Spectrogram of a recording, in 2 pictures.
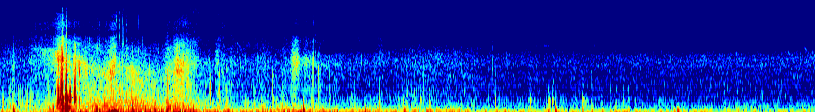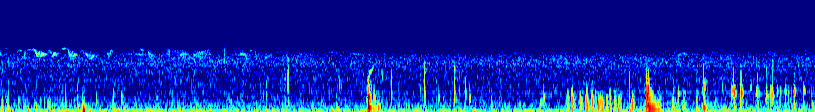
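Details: Irregular gurgles and rumbles, a few loud, then scattered quieter clicks and bubbling, recorded after eating a meal for the first time in a while: borborygmi, active bowel sounds.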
